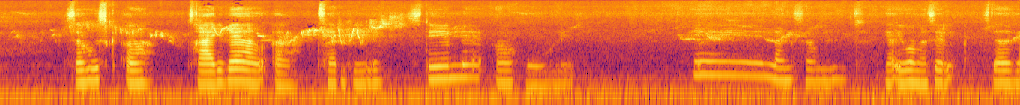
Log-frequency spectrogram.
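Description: A woman sings close by.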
